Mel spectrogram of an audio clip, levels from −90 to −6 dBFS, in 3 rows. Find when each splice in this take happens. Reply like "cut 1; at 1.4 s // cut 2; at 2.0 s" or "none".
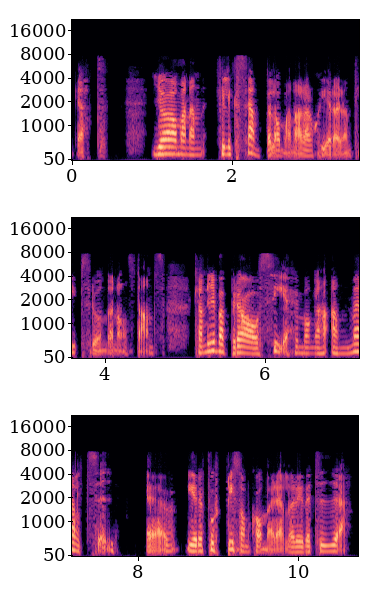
cut 1; at 1.7 s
